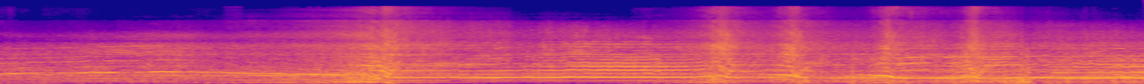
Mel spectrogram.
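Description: Racing motorcycles passing at high speed one after another, each engine's pitch dropping sharply as it goes by: about four seconds in, then again around seven, nine and ten seconds.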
